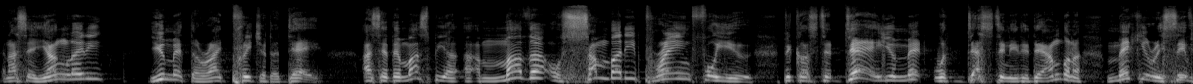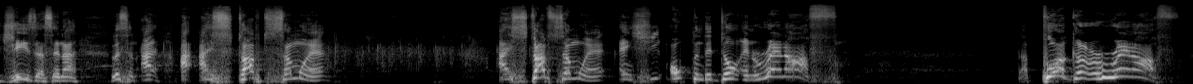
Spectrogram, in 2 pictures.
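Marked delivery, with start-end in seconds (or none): 0.3-12.5 loud, forceful preaching at one person; upset preacher. Retold or imitated. Preacher confronts the young lady about destiny, forceful declaration. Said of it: "I'm getting really upset now". 13.3-23.7 loud, high-pitched climax of a story; full-force preaching. Acted. Preacher tells how the girl fled, full-force storytelling.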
